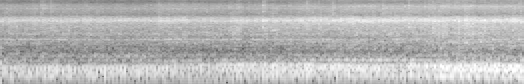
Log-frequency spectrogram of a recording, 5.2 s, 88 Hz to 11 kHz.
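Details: 1949 Chevrolet Deluxe 4-door, first start after swapping in a replacement engine for the locked-up original; no exhaust fitted. Loud, raw but even idle with a steady beat about four per second and open-pipe bark; generator working, engine runs healthy.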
